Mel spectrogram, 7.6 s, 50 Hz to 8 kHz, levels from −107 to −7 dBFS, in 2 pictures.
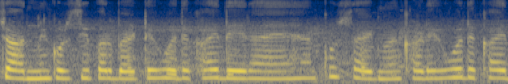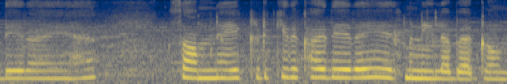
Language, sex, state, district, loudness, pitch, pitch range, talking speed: Hindi, female, Uttarakhand, Uttarkashi, -24 LUFS, 275 Hz, 265-290 Hz, 230 wpm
